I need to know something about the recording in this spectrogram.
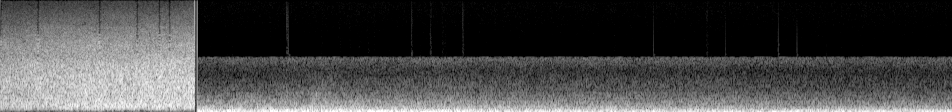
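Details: Steady low rumbling noise like wind or a passing vehicle, with all high sound cut away after about two and a half seconds; no animal voice stands out.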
